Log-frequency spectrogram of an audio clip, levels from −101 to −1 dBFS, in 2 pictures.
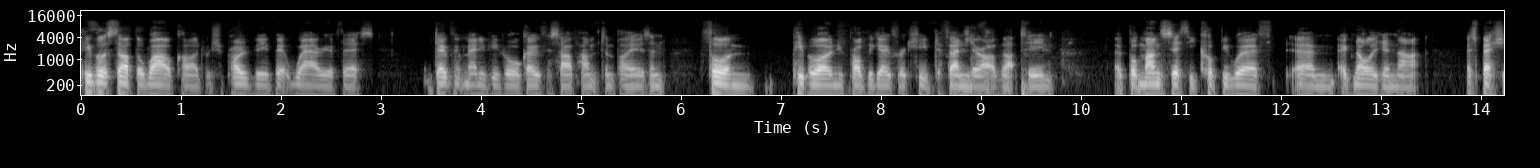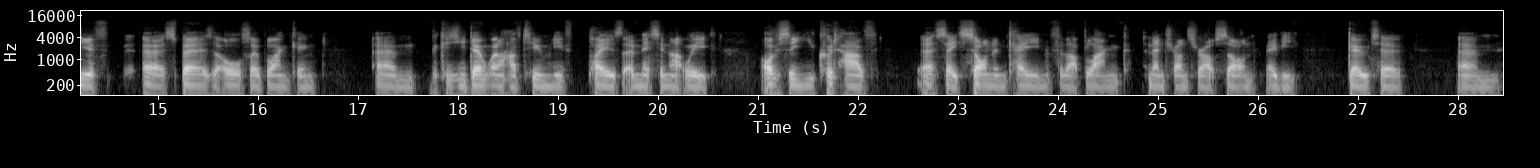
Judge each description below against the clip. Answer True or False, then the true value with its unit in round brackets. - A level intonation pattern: True (1.8 semitones)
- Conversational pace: True (195 wpm)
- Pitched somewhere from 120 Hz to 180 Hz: False (95 Hz)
